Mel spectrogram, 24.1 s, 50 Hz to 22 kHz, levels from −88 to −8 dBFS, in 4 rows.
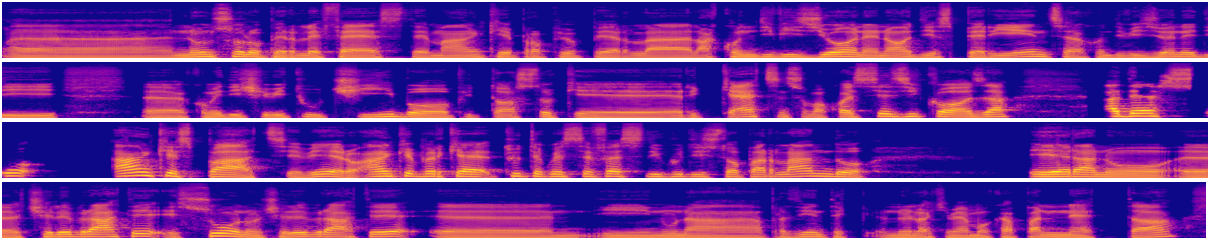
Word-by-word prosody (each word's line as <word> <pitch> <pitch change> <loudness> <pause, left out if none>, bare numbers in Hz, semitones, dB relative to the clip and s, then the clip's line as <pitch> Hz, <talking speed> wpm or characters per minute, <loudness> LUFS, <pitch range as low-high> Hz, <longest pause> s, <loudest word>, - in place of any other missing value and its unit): ehm, 110 -2 -6
non 145 +4 +2
solo 155 -2 +2
per 130 0 -2
le 125 0 0
feste, 120 -1 -2
ma 115 +1 -5
anche 130 +2 -4
proprio 130 +1 -7
per 120 -1 -5
la 115 -1 -2
la 125 +2 -4
condivisione, 140 +1 +1
no, 130 +2 -1
di 130 - -6
esperienze, 135 +4 -2
la 125 - -6
condivisione 130 +3 -3
di, 120 -3 -4 0.4
uhm, 120 -1 -4
come 135 +2 -5
dicevi 135 0 -2
tu 135 +2 -7
cibo 140 -1 +1
piuttosto 130 +3 -5
che 115 0 -4
ricchezza, 120 +7 0
insomma 130 -1 -5
qualsiasi 160 +5 +1
cosa; 145 +3 +3 0.4
adesso 190 +2 +4 0.3
anche 210 +2 +6
spazi, 155 -6 +2
è - - -7
vero, 165 +4 +3
anche 175 +4 +4
perché 170 -1 +4
tutte 185 -2 0
queste 165 0 0
feste 170 0 +1
di 160 - -1
cui 160 - -3
ti 150 - -4
sto 145 +1 -2
parlando 155 0 +1 0.8
erano, 150 -5 +5
ehm, 125 -2 -2
celebrate 160 +6 +3
e - - -7
sono 180 -10 +3
celebrate, 150 +4 +1
uhm, 115 -2 -5
in 115 -1 -7
una 120 -3 -4
praticamente 130 +1 -6
noi 130 +2 -5
la 125 - -2
chiamiamo 120 -1 -6
capannetta, 125 +3 -3
130 Hz, 145 wpm, -23 LUFS, 120-155 Hz, 0.8 s, anche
